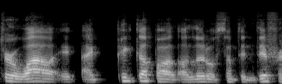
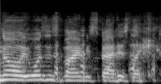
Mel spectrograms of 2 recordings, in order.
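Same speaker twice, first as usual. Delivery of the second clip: laughing, higher and louder; amused denial; 8 semitones higher, 7 dB louder than usual. Real, not acted. Answering a question about his Miami Spanish, laughing. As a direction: protest through a burst of laughter.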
